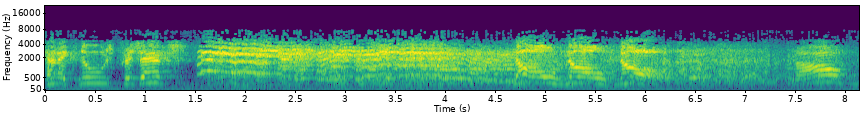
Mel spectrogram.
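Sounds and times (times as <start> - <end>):
speech: 0.2 - 2.0
trumpet fanfare played on two trumpets: 1.5 - 5.7
laughter: 1.6 - 8.1.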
